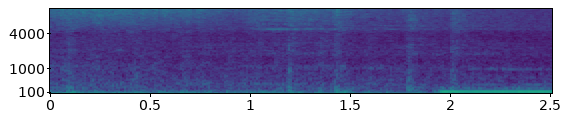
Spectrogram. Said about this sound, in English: So Gunny, bring that train in.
